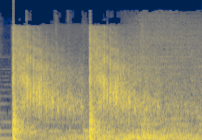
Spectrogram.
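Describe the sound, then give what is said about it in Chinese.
Two sharp gunshots fired in a second-floor room, about three quarters of a second apart. Each is a loud crack that trails off into a long, fading rumble. “就在这时候，响起两记枪声”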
